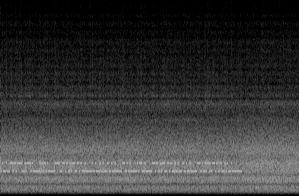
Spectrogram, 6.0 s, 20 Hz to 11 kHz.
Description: RTTY (50 baud, 450 Hz shift), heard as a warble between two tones, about 1650 Hz centre, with radio static. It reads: … TEST ZL0NZ ZL0NZ CQ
